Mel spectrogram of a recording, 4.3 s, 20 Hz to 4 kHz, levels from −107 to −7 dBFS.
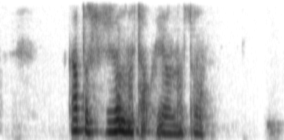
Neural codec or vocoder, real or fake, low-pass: codec, 16 kHz in and 24 kHz out, 2.2 kbps, FireRedTTS-2 codec; fake; 3.6 kHz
